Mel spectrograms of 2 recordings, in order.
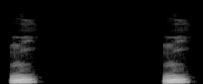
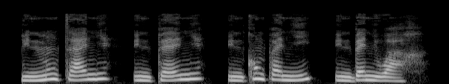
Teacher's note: la langue s'appuie contre le palais près de l'avant, tout comme pour dire ni en anglais, mais avec un glissement plus doux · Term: Le son GN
